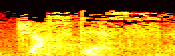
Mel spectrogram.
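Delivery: hushed, drawn-out mock triumph; whispered relish, acted out; gloating whisper. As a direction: savour the word in a gleeful whisper. Acted gloating at speeder's ticket.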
